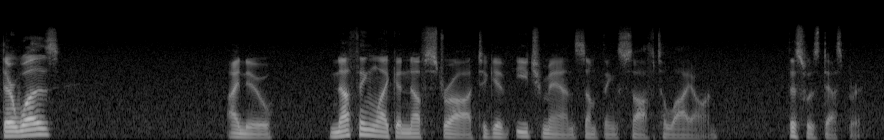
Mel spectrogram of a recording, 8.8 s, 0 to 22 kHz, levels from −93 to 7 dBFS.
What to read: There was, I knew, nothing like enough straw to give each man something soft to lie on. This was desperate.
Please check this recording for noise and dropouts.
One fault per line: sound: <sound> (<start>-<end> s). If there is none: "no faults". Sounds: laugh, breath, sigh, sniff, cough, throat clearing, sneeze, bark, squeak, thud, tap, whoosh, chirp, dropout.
no faults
